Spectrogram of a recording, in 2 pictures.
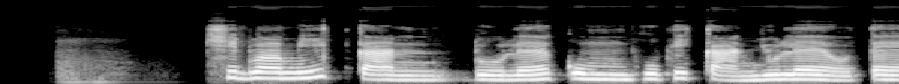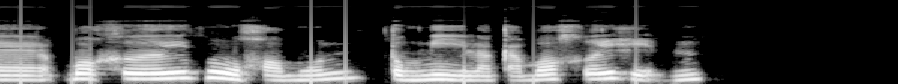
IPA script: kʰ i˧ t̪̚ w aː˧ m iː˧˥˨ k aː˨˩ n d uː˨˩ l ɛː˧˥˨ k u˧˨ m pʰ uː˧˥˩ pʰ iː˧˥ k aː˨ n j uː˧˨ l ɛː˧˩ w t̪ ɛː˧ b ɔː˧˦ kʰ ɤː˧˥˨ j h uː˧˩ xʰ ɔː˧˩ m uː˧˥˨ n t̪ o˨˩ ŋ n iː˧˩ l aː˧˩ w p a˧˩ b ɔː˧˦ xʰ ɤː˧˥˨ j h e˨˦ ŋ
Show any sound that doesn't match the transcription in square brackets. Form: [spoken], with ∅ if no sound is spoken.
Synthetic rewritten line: kʰ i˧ t̪̚ w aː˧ m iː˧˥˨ k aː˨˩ n d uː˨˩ l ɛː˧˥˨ k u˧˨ m pʰ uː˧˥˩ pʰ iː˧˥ k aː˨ n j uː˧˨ l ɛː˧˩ w t̪ ɛː˧ b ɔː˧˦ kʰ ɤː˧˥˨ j h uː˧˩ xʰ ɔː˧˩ m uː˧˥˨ n t̪ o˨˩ ŋ n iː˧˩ l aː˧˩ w [k] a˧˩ b ɔː˧˦ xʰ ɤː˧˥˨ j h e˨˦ [n]

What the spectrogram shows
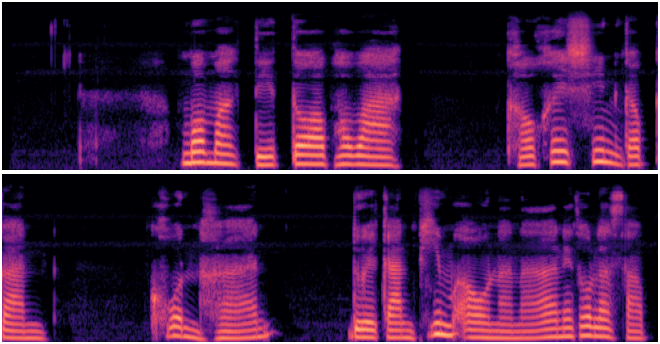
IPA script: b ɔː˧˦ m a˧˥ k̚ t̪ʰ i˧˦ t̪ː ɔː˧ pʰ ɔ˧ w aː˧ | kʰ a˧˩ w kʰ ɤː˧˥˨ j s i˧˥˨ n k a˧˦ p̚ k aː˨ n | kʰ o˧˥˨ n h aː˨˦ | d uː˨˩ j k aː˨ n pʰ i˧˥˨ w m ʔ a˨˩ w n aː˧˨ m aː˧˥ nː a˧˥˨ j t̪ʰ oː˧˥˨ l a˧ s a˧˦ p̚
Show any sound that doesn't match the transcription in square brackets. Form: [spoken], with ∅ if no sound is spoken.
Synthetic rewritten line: b ɔː˧˦ m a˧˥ k̚ [t̪] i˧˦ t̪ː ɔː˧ pʰ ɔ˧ w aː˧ | kʰ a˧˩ w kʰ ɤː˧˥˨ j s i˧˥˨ n k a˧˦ p̚ k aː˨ n | kʰ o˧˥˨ n h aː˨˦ | d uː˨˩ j k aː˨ n pʰ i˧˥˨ [∅] m ʔ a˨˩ w n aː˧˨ [n] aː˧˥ [n] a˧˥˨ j t̪ʰ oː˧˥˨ l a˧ s a˧˦ p̚

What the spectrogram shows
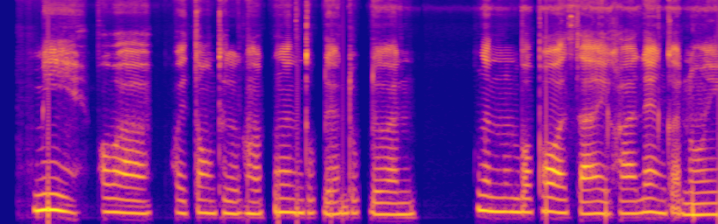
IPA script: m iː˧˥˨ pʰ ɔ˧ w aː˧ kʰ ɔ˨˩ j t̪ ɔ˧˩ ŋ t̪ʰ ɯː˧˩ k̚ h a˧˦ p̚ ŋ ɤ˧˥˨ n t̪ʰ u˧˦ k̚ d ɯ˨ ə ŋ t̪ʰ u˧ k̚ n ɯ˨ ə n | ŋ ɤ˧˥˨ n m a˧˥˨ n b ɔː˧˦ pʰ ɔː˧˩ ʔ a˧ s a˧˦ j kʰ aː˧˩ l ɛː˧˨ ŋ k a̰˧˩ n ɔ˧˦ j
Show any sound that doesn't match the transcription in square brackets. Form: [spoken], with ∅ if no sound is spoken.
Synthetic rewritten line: m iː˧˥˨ pʰ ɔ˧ w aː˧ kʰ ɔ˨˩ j t̪ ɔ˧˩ ŋ t̪ʰ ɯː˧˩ k̚ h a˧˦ [k̚] ŋ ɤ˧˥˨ n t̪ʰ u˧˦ k̚ d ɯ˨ ə [n] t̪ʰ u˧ k̚ [d] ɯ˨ ə n | ŋ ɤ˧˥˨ n m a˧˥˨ n b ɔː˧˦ pʰ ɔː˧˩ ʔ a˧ s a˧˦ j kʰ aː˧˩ l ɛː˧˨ ŋ k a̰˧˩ n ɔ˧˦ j

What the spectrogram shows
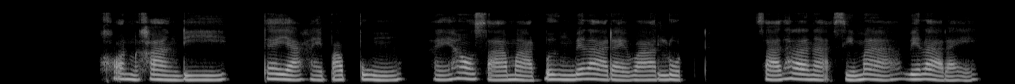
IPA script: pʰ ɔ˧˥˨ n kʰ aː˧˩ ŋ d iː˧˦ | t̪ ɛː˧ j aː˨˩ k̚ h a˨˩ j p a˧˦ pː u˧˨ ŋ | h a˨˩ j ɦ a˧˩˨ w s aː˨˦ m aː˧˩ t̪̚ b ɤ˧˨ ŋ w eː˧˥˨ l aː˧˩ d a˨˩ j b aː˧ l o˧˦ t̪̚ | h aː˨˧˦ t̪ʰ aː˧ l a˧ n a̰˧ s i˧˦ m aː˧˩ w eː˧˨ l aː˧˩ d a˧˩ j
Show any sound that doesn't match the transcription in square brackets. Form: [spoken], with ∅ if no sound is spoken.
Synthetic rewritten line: [kʰ] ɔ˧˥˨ n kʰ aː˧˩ ŋ d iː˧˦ | t̪ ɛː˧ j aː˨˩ k̚ h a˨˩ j p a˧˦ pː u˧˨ ŋ | h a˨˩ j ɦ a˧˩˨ w s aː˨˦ m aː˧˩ t̪̚ b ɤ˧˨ ŋ w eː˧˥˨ l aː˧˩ d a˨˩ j [w] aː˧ l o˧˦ t̪̚ | [s] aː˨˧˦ t̪ʰ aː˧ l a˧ n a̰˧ s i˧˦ m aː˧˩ w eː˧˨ l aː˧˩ d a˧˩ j

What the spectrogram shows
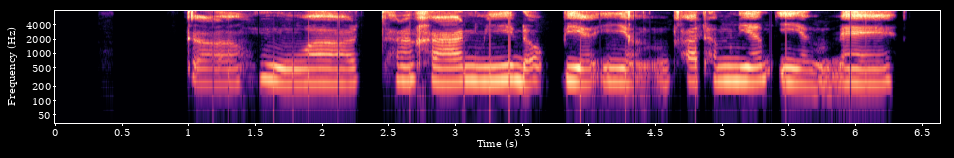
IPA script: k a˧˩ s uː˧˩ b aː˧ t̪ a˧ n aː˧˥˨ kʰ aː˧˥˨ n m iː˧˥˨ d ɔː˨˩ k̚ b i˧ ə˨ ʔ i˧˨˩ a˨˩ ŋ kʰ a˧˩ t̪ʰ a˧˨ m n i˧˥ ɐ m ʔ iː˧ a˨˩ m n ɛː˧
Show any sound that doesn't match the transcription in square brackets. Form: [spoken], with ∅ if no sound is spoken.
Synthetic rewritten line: k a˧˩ [h] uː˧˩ [w] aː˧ [t̪ʰ] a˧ n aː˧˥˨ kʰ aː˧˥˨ n m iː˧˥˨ d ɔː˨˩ k̚ b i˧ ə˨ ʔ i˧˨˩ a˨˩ ŋ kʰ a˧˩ t̪ʰ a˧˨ m n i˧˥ [ə] m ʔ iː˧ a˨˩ [ŋ] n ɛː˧

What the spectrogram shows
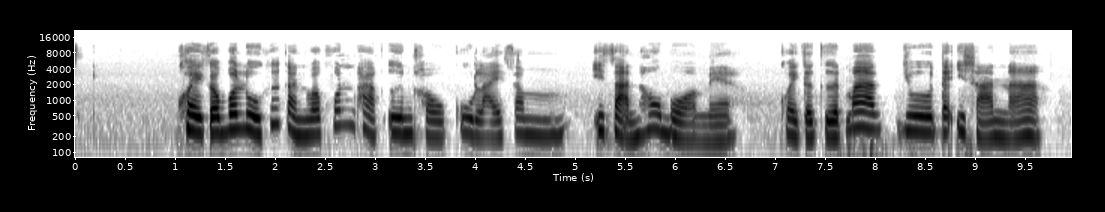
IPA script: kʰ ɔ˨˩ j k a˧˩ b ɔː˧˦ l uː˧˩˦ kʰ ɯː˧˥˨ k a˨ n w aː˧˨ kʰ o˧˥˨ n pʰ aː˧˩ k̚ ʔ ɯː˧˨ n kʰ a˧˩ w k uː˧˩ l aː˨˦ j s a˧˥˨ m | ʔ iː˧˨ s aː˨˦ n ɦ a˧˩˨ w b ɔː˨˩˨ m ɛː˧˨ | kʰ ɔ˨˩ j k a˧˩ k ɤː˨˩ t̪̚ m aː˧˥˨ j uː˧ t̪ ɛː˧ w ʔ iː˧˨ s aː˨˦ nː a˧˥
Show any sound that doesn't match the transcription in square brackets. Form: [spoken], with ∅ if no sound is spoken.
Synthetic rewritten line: kʰ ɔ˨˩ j k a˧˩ b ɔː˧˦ l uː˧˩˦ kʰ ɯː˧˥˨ k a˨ n w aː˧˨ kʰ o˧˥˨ n pʰ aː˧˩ k̚ ʔ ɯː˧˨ n kʰ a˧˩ w k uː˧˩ l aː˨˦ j s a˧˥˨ m | ʔ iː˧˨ s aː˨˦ n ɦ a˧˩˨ w b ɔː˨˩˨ m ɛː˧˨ | kʰ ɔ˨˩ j k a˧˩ k ɤː˨˩ t̪̚ m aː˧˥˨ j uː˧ t̪ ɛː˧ [∅] ʔ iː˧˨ s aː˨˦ nː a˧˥

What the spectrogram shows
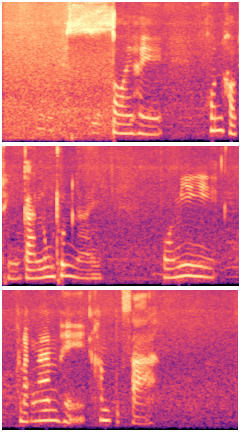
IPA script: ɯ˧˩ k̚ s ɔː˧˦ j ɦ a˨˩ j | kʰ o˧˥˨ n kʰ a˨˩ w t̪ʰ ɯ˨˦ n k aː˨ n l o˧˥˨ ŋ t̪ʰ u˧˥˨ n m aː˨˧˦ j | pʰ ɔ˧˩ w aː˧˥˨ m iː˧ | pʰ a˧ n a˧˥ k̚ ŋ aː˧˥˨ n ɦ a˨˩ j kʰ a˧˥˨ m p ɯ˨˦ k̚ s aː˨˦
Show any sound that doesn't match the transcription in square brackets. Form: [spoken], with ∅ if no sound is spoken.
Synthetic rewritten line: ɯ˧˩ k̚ s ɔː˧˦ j ɦ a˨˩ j | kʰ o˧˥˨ n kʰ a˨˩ w t̪ʰ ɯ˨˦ [ŋ] k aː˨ n l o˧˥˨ ŋ t̪ʰ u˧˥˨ n [ŋ] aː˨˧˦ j | pʰ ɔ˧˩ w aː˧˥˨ m [iː˧˥] | pʰ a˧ n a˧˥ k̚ ŋ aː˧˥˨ n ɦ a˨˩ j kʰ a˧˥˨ m p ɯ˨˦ k̚ s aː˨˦

